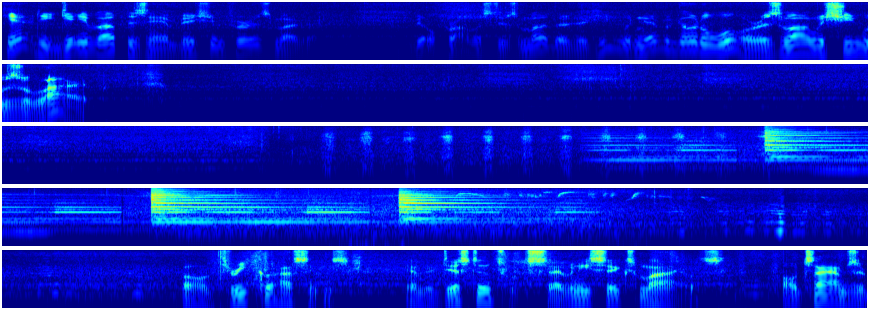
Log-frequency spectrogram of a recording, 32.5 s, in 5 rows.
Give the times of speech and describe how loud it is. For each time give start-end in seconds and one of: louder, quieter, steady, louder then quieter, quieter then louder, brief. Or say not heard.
0.0-2.4 brief
3.0-7.8 louder
27.3-32.4 quieter.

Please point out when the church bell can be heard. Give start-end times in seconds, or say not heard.
17.4-24.0.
